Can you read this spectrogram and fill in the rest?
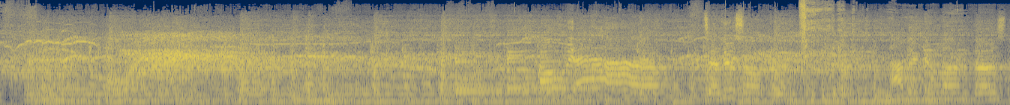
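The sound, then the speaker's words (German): A dense crowd of studio audience members at The Ed Sullivan Show on US television screams continuously at a loud, steady level, with high-pitched shrieks and whoops swelling over what sounds like music playing underneath. “Und was haben sie alle geschrien, die Zuschauerinnen und Zuschauer, die da waren?”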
